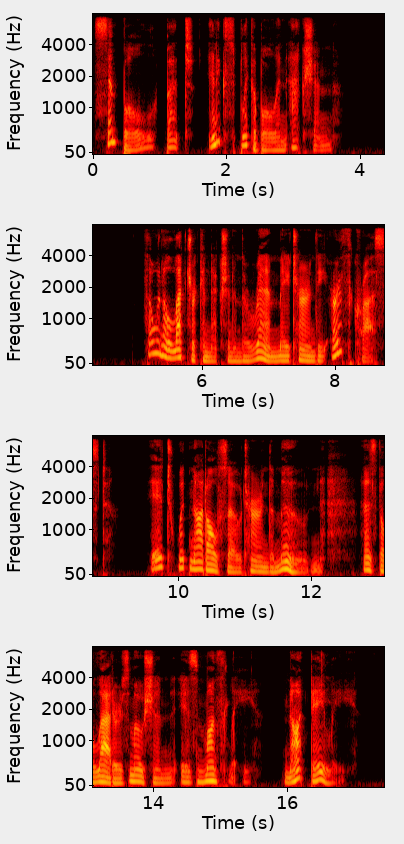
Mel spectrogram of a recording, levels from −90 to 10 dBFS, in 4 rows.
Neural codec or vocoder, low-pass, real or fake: vocoder, 44.1 kHz, 128 mel bands every 512 samples, BigVGAN v2; 7.2 kHz; fake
